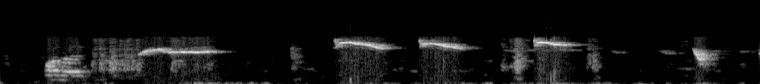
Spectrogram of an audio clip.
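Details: Morning chatter from a foster African grey parrot. A low squawk, then a long level whistle and several bright, high, downward-sliding whistles in a row, with a brief final note.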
